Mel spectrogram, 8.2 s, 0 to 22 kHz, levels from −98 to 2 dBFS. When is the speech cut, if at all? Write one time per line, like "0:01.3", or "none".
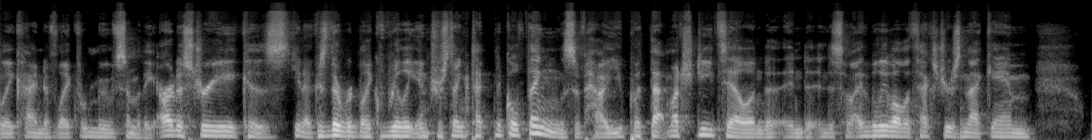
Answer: none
